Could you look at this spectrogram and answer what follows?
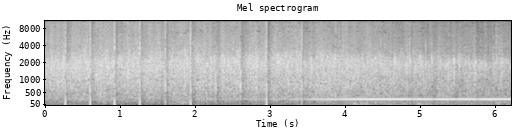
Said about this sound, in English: So if you don't mind, I know it's a bit in advance, but maybe you just give them a round of applause for all their work.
